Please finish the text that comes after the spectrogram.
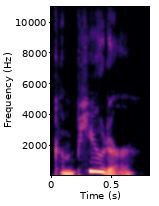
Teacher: For example, in the word computer, we say com. The middle syllable is stressed.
